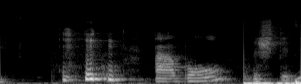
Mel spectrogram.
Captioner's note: laughs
